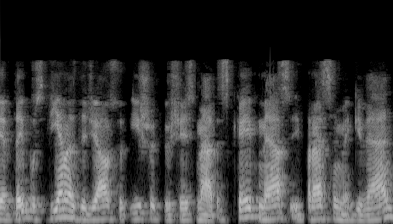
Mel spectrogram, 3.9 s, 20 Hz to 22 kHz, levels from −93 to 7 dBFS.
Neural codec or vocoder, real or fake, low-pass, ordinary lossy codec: none; real; 7.2 kHz; AAC, 32 kbps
